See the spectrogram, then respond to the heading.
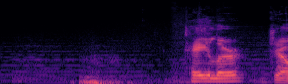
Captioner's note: whooshing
